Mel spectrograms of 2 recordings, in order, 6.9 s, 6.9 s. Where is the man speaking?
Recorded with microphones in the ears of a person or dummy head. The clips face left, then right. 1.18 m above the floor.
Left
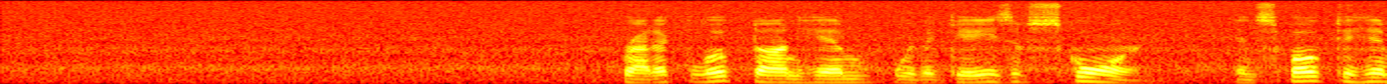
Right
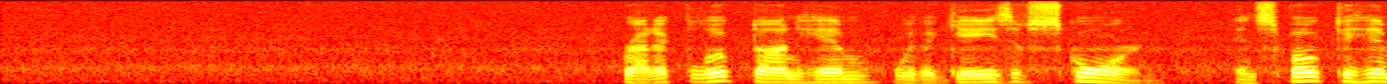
40° right (ahead or behind).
